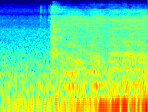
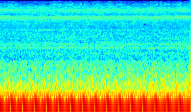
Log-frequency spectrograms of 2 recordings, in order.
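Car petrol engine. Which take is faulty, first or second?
first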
